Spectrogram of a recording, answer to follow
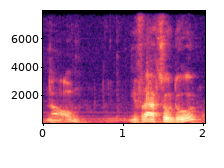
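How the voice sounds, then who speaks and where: A man playing a stubborn, homely farmer in a naturalistic radio drama, speaking haltingly and repeating his words. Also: fairly high pitch, very animated, vocal fry, a little mellow, soft background music, exaggerated voice. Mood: relaxed, curious. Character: stubborn, plain-spoken farmer, hesitant and homely.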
